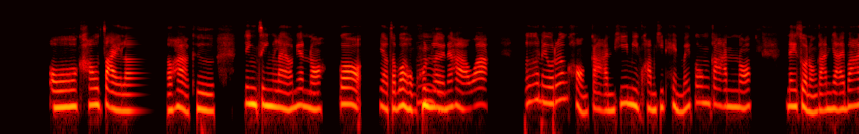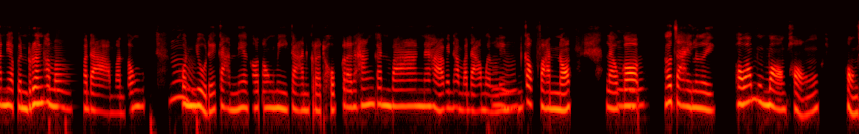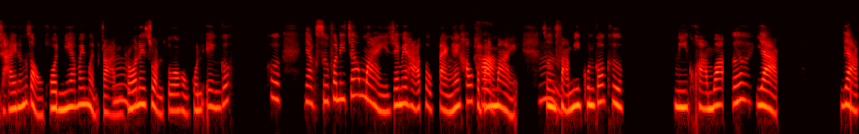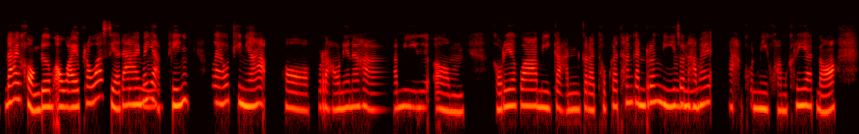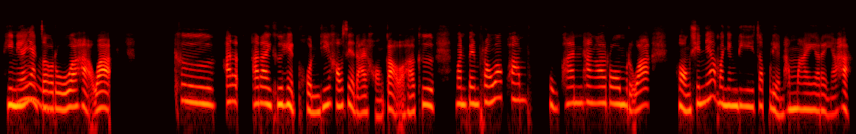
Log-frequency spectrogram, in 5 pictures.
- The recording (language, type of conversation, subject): Thai, advice, ฉันควรทำอย่างไรเมื่อความสัมพันธ์กับคู่รักตึงเครียดเพราะการย้ายบ้าน?
- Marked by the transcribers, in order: distorted speech; tapping; other background noise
